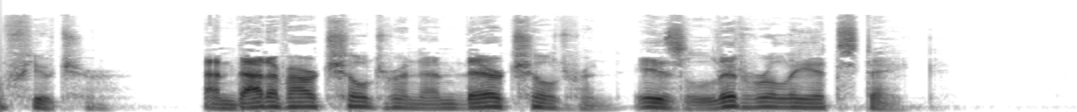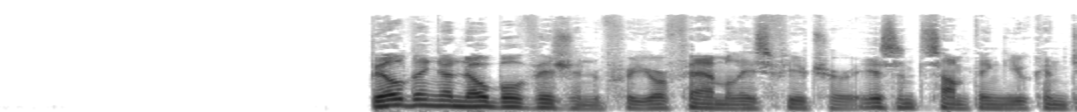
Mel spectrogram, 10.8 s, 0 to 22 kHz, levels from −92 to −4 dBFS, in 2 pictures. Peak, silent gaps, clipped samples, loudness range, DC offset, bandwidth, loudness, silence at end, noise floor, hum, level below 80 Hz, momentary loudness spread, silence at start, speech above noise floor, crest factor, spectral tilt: -4 dBFS; 5.75-5.99 s, 6.09-6.21 s, 6.32-6.63 s, 6.83-6.95 s, 7.10-7.14 s; under 0.1%; 7 LU; under 0.1%; 13.5 kHz; -24 LUFS; 0 s; -89 dBFS; none; -58 dBFS; 12 LU; 0 s; 65 dB; 22 dB; -5.5 dB/octave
